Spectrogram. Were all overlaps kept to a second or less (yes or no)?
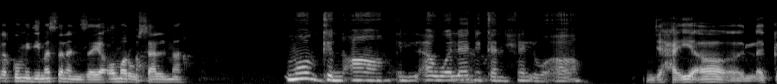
yes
